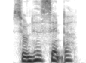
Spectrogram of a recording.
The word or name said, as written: sundhedscenter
